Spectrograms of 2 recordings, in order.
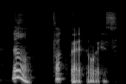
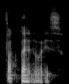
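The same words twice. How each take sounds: First: Sharp high-pitched brush-off; dismissive. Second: Said in the usual way. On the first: Real, not acted. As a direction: toss it away with disdain. Firmly rejecting her old habits.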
